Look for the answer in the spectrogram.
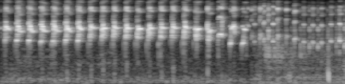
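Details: Lovebird vocalising to provoke quiet lovebirds into answering: an evenly paced series of shrill, squeaky notes, around eight per second, shifting into a softer, scratchier jumble near the end.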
